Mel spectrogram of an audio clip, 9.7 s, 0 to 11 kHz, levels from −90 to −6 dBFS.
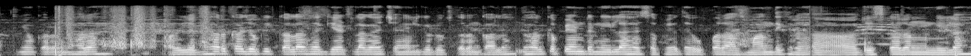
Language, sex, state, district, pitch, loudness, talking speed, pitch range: Hindi, male, Bihar, Araria, 125 Hz, -18 LUFS, 205 wpm, 120-130 Hz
